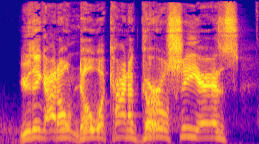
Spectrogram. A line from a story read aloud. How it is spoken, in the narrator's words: he shouted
